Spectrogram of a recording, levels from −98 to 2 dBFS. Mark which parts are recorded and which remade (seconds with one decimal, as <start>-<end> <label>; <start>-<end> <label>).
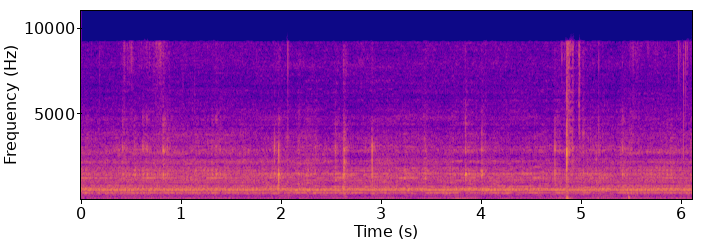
0.0-1.7 recorded; 1.7-5.4 remade; 5.4-6.1 recorded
